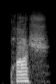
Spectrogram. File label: "posh", American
